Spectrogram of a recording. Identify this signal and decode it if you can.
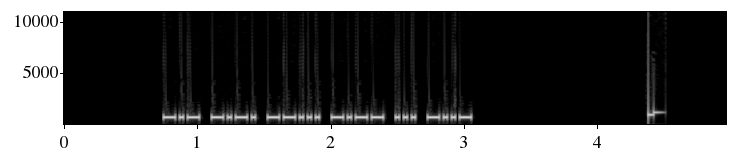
Morse code, heard as a keyed tone, about 37 wpm, 700 Hz. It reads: KC7YSX
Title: USA Call Signs - 2x Character Spacing - 40wpm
